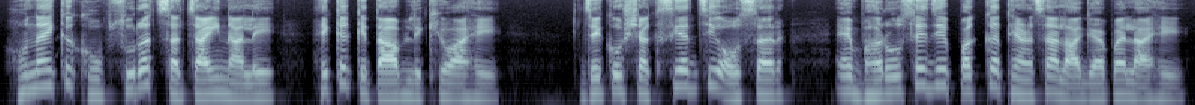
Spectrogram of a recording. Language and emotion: Sindhi, neutral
